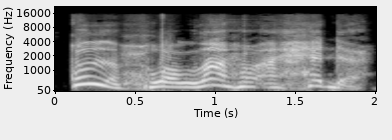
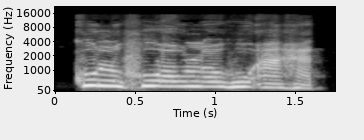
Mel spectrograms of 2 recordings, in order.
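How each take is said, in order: First: "Qul huwallahu ahad" slowly, releasing the final d of ahad with a bounce; "ahad" ending in a clearly bounced d; corrected Quranic pronunciation. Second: "Qul huwallahu ahad" slowly, with the final d of ahad softened to a t; "ahad" with a dull, unreleased ending; uncorrected pronunciation. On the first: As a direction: recite "Qul huwallahu ahad" carefully, echoing the d in "ahad". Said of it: "Harus ahad gitu". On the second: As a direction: recite "Qul huwallahu ahad" plainly, ahad ending without a bounce. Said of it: "bacanya bukan". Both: Shown as a demonstration.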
